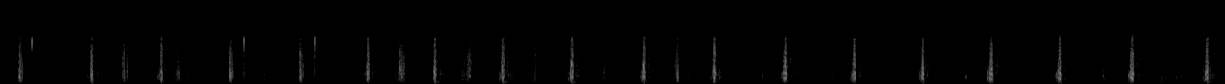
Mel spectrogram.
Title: heartbeat with new mic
